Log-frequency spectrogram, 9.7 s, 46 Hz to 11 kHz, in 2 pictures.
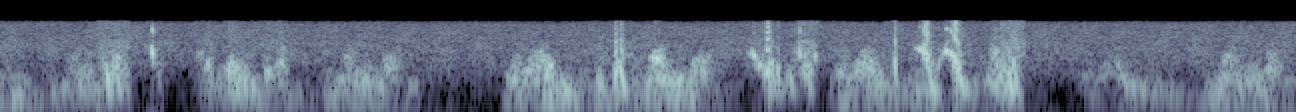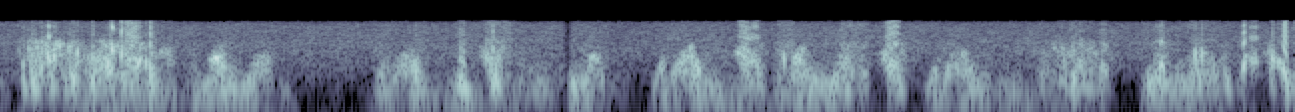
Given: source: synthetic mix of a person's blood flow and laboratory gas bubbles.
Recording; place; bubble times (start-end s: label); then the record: Doppler ultrasound of blood flow; precordium
0.28-0.50 s: bubbles
0.54-0.62 s: bubbles
0.73-1.10 s: bubbles
2.22-2.39 s: bubbles
2.45-2.50 s: bubbles
2.80-3.09 s: bubbles
3.33-3.68 s: bubbles
3.70-3.85 s: bubbles
4.92-5.53 s: bubbles
6.39-6.47 s: bubbles
6.55-6.80 s: bubbles
7.61-7.74 s: bubbles
7.77-7.84 s: bubbles
8.00-8.12 s: bubbles
8.15-8.27 s: bubbles
8.74-9.03 s: bubbles
9.13-9.27 s: bubbles
9.30-9.72 s: bubbles
From the record:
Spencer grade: 3 (all of the cardiac periods contain showers or single bubble signals, but not dominating or overriding the cardiac motion signals); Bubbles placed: only in the low amplitude regions of the cardiac cycle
